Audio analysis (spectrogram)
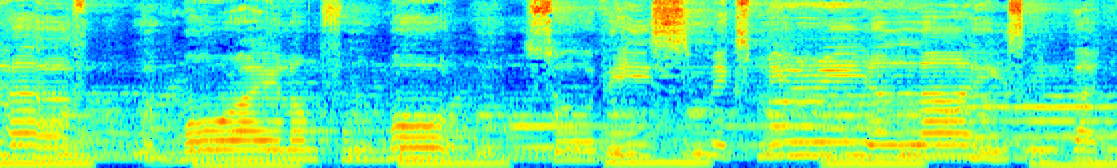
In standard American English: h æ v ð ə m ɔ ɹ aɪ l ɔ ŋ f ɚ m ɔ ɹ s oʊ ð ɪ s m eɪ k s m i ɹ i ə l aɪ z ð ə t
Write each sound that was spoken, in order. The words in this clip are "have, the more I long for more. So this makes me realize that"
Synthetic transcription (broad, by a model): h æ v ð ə m ɔ ɹ aɪ l ɔ ŋ f ɚ m ɔ ɹ s oʊ ð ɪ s m eɪ k s m i ɹ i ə l aɪ z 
